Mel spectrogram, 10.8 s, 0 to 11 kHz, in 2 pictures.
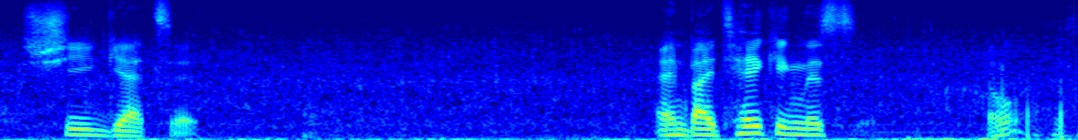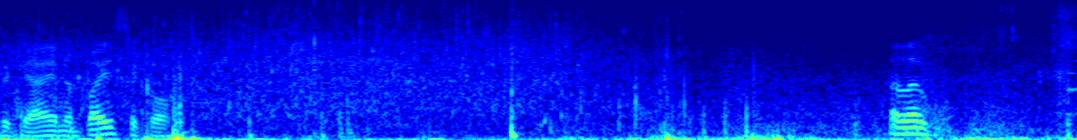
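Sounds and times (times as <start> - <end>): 
running stream water: 0.0 - 10.7
speech: 0.3 - 1.1, 3.3 - 6.7, 9.8 - 10.3
low knocks or splashes: 5.0 - 9.4.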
